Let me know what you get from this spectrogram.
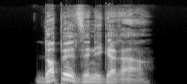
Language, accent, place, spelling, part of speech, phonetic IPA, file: German, Germany, Berlin, doppelsinnigerer, adjective, [ˈdɔpl̩ˌzɪnɪɡəʁɐ], De-doppelsinnigerer.ogg
- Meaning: inflection of doppelsinnig: 1. strong/mixed nominative masculine singular comparative degree 2. strong genitive/dative feminine singular comparative degree 3. strong genitive plural comparative degree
